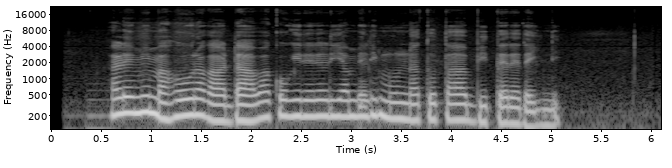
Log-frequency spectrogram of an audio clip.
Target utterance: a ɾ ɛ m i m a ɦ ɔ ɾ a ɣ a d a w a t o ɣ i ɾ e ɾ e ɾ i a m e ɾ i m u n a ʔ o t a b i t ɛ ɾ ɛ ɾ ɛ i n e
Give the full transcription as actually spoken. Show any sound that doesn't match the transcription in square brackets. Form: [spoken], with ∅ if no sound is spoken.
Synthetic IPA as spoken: a ɾ [e] m i m a ɦ [o] ɾ a ɣ a d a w a [k] o ɣ i ɾ e ɾ e ɾ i a m e ɾ i m u n a [t] o t a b i t ɛ ɾ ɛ ɾ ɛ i n e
